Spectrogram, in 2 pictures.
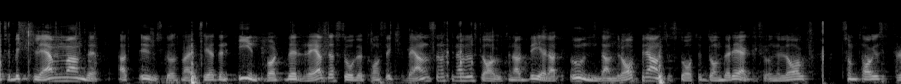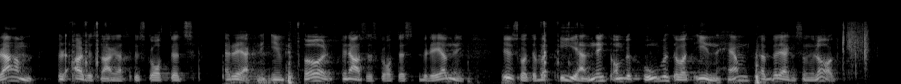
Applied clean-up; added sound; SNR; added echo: neural mask model RNNoise.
